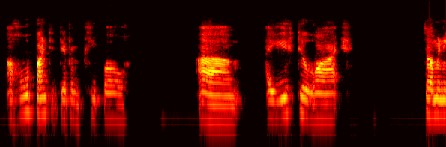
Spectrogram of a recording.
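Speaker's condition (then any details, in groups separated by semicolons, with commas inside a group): Cerebral palsy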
